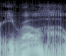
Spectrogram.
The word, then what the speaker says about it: Iroha: do not get the same value hyper ledger Iroha was initially contributed by saw remit su NTT DATA and colu it is pronounced as Iroha next we come to sawtooth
